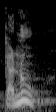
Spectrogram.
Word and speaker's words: Canou: Así Canú, perdón. Se escribe Canou, pero se pronuncia Canú.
